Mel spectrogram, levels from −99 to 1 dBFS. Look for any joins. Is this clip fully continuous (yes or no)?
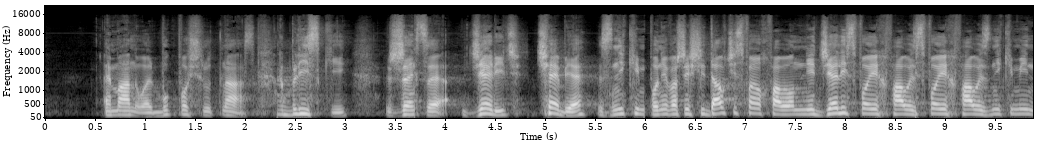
no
